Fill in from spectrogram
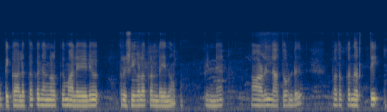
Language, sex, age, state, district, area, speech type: Malayalam, female, 45-60, Kerala, Malappuram, rural, spontaneous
